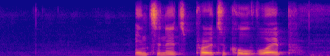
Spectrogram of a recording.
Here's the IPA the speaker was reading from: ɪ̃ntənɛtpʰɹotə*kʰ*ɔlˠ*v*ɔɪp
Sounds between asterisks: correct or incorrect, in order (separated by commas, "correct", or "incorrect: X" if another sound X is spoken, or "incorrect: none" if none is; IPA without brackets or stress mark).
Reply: correct, correct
